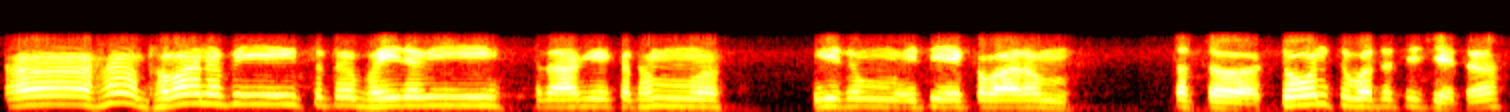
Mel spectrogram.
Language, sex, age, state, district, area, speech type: Sanskrit, male, 18-30, Karnataka, Dakshina Kannada, rural, conversation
